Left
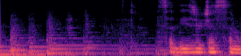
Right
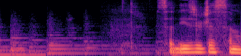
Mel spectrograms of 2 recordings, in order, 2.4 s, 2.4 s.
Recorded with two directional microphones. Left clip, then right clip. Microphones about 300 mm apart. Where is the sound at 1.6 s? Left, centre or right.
Right.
